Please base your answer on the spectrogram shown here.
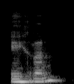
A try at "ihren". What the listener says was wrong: While, Z, dan H di tengah jangan dibaca. Bukan ihren, tapi iren. Seolah-olah panjang. Ya, iren.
